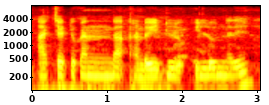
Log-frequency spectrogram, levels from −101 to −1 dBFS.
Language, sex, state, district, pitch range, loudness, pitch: Telugu, male, Telangana, Mahabubabad, 105-110 Hz, -20 LUFS, 110 Hz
